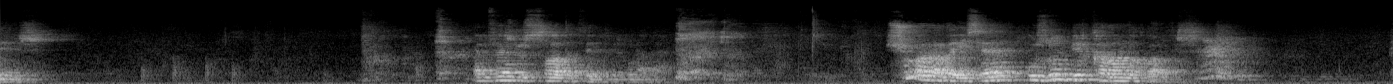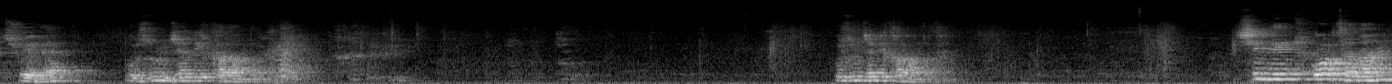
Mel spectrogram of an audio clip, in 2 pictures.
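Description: A man lectures calmly through a headset microphone, pausing often.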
